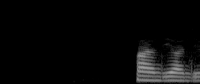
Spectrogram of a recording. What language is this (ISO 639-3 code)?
pan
